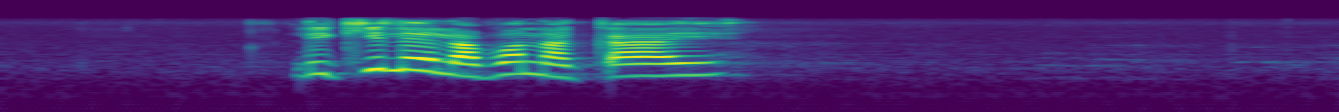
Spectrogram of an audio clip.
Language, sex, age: Northern Sotho, female, 21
